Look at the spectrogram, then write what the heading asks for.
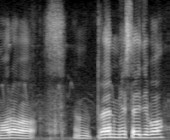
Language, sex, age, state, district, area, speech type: Odia, male, 30-45, Odisha, Rayagada, rural, spontaneous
